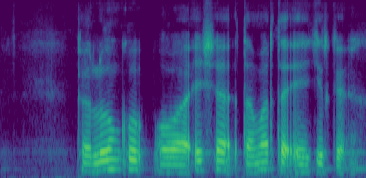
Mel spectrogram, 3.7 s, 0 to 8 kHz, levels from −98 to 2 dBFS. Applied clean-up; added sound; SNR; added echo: neural mask model DeepFilterNet 3.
